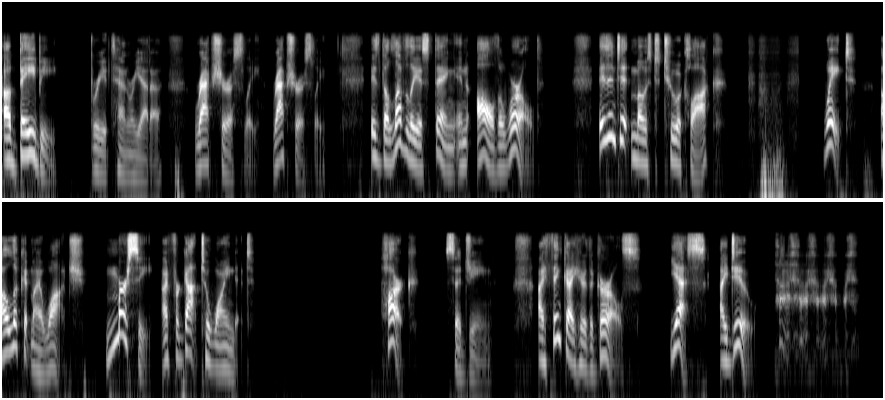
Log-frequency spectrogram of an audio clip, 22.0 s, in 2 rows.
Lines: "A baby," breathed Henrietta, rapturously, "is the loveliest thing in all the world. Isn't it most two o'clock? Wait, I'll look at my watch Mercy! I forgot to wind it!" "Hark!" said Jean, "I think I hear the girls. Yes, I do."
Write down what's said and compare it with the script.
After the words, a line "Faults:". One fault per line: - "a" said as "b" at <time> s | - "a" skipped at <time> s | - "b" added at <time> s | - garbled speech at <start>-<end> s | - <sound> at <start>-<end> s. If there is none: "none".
"A baby," breathed Henrietta, rapturously rapturously, "is the loveliest thing in all the world. Isn't it most two o'clock? Wait, I'll look at my watch Mercy! I forgot to wind it!" "Hark!" said Jean, "I think I hear the girls. Yes, I do."
Faults:
- "rapturously" added at 3.4 s
- breath at 9.3-10.0 s
- laugh at 20.7-21.7 s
